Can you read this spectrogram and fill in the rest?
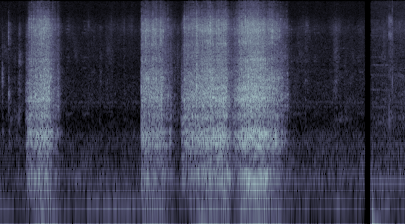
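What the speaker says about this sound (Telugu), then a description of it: "మన దగ్గర ఎంత వెడల్పు ఉంటే ఆ సైజులో మనం అలా ఫోల్డ్ చేసుకొని అలా ఒక స్టిచ్ వేద్దాం." A sewing machine stitches down the folded hem of a baby skirt. It runs in a few close, loud bursts of steady whirring separated by quiet pauses.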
